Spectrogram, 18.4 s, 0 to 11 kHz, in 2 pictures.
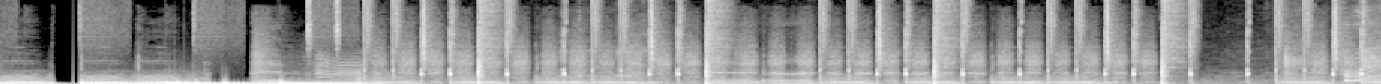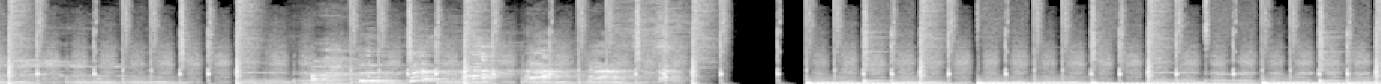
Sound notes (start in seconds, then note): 9.6 pair laughs; 11.1 buoyant music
